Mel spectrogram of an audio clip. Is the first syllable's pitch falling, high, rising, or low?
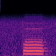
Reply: high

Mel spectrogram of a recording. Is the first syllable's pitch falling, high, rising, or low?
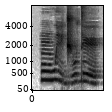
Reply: high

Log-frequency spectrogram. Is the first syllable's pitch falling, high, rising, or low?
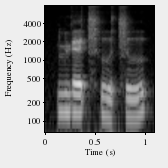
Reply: rising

